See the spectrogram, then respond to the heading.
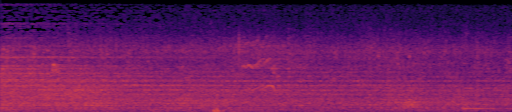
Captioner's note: distant plane engine roaring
